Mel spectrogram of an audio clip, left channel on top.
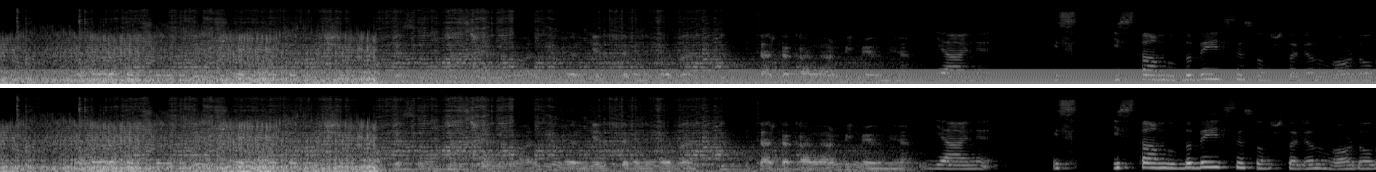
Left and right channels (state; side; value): noise; left; hum, 2 dB below the sound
